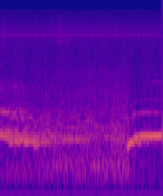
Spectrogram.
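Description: A woman's solo singing voice holding a long note into a microphone. The note wavers and slides downward, then fades out about a second in, leaving quieter backing underneath. A new held note begins just at the end.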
